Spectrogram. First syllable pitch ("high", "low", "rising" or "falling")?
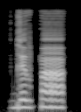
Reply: high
